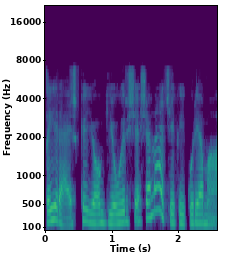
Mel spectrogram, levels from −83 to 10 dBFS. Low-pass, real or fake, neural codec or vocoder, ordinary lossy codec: 7.2 kHz; real; none; AAC, 32 kbps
